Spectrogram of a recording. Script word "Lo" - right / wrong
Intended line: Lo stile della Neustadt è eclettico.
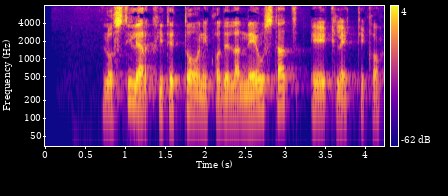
right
